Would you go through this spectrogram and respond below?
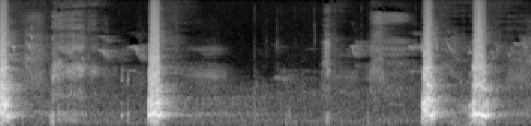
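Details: Cane Corso mix dog (Canis familiaris), bark: fearful barking at a balloon.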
